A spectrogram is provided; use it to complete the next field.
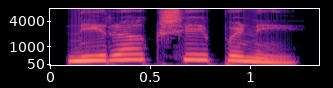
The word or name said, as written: ನಿರಾಕ್ಷೇಪಣೆ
